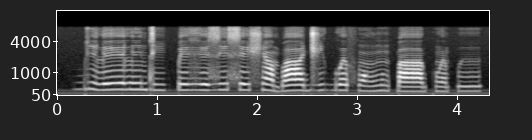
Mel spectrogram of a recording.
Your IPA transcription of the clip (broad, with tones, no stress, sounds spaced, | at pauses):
ɡ͡b i˦˨ l eː˦ l ĩ˦ d iː˧ k͡p e˦ ɣ e˦ z i˦ s e˦ ʃ ã˦˨ b aː˦ d͡ʒ i˦ ɡʷ ɛ˦ f ɔ̃˧ ŋ ũ˦˨ k͡p aː˧ kʷ ɛ̃˧ p ɨ˦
